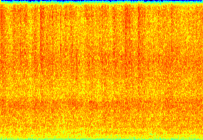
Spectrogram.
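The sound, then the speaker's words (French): Hail falls in a dense, steady clatter, a continuous hiss of countless tiny impacts that stays at an even loudness throughout, with no voices. “Alors là, c'est de la grêle.”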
